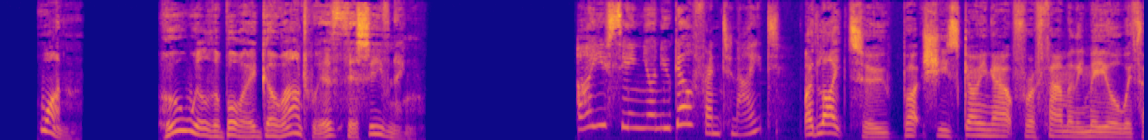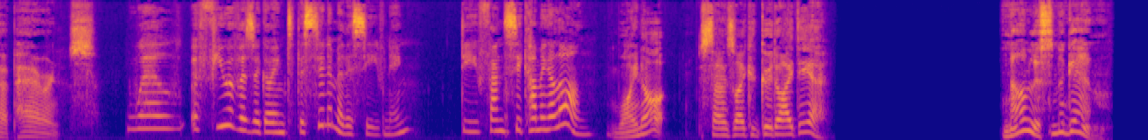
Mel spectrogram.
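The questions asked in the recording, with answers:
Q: Who will the boy go out with this evening?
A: a few friends (to the cinema)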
